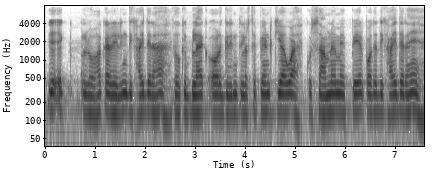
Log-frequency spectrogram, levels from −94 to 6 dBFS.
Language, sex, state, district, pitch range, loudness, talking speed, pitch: Hindi, male, Bihar, Vaishali, 135-140 Hz, -20 LUFS, 220 wpm, 135 Hz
